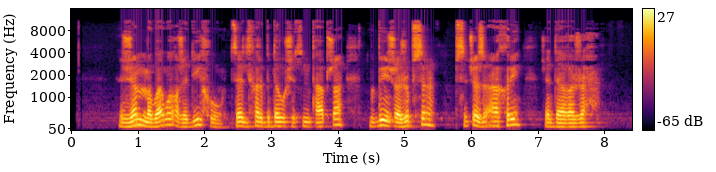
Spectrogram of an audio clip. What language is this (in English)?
Kabardian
